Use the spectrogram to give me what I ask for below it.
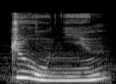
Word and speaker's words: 祝您: Here's how you pronounce it with the tones. 祝您, 祝您。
